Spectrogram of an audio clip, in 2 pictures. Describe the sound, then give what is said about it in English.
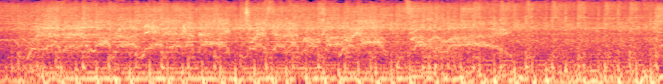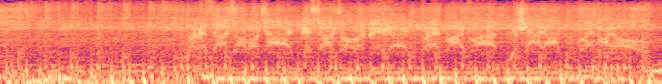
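Loud, dense music with harsh screamed vocals runs continuously throughout, thick and distorted, with yelling that stays intense from start to finish. “anybody who wants to just sit there and play loud music and scream is trying to vent in some way, and the people listening to them, God bless you, because they suck.”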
